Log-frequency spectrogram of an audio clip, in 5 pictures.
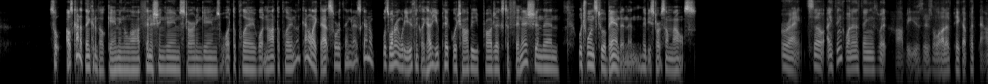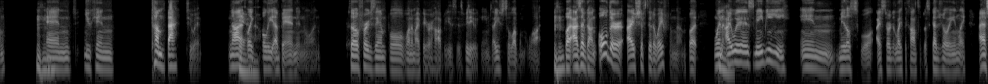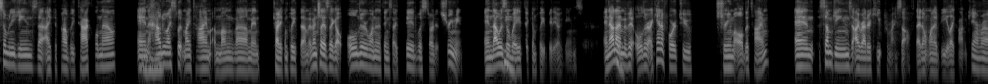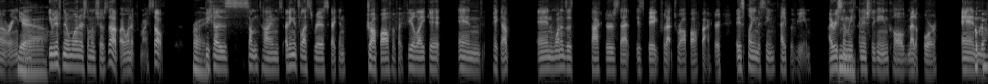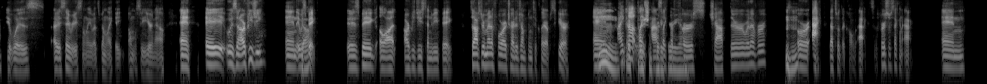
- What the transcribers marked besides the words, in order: other background noise
- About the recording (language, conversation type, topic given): English, unstructured, How do you decide which hobby projects to finish and which ones to abandon?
